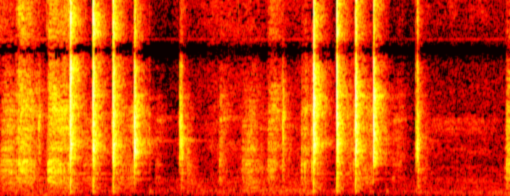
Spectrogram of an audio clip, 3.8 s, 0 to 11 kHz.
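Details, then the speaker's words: 1969 Honda CL160 engine rebuild, input shaft held while the clutch basket is turned back by hand: crisp metallic clicks in runs of three to four from the spring-loaded dog gear ratcheting. Normal ratchet. "you should hear if you hold the input shaft you should hear it clicking back like it's doing there and that's just the dog gear inside ratcheting its way it's spring-loaded so it's meant to ratchet"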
